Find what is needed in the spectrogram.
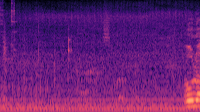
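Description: Mechanical excavator's engine idling steadily, a low even hum, after the machine has been halted at the trench edge. A voice starts near the end.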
